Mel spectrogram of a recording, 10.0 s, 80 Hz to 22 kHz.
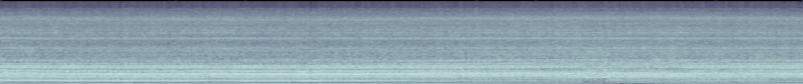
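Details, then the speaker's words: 2008 Troy-Bilt TB20CS 31cc two-stroke trimmer after new fuel lines, fuel filter, primer and carburetor adjustment: high steady buzz holds even for ten seconds with no stumbles; running well, carb needs slight tweak. "So, very good. Now you can hear that thunder. So now, with that, it still needs tweaked just a little bit, but she's running good, so now it's a win."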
